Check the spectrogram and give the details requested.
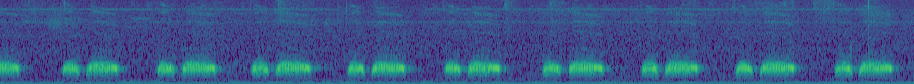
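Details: Spotted dove kept in a cage at a northern Vietnamese dove farm, cooing at length; soft paired notes, clipped first and sustained second, repeated about ten times at a steady one-per-second rhythm.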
